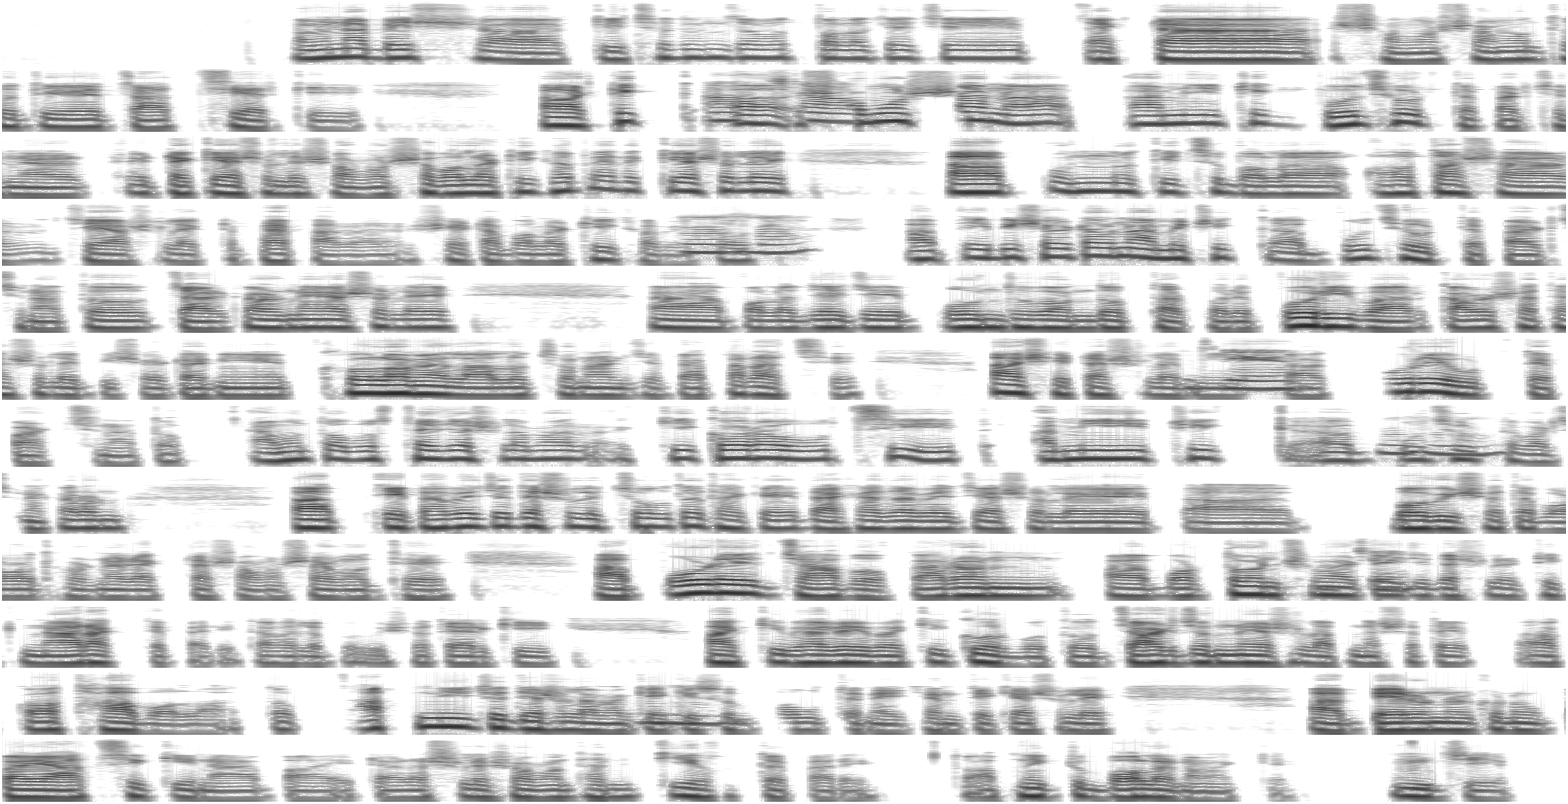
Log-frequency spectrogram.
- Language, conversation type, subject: Bengali, advice, রুটিনের কাজগুলোতে আর মূল্যবোধ খুঁজে না পেলে আমি কী করব?
- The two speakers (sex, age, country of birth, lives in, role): female, 55-59, Bangladesh, Bangladesh, advisor; male, 20-24, Bangladesh, Bangladesh, user
- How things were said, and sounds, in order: horn; sneeze; lip smack; other background noise; lip smack; tapping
